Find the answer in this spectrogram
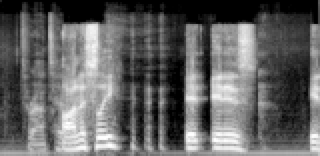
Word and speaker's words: Toronto: Yeah, you pronounce the second T. It's like an instant sign. Oh, so Toronto.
